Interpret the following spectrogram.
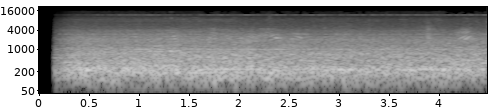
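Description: Indian Railways passenger train, hauled by an electric locomotive, running slowly into a station, with a steady noise of coaches rolling along the track. Crowd chatter is mixed in.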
